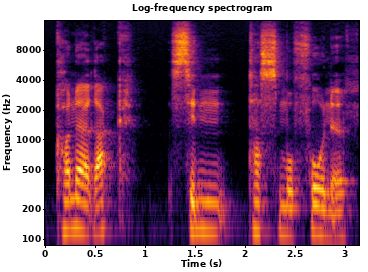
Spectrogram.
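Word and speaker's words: Konarak Sinthasomphone: Ich hoffe, ich spreche den Namen falsch, richtig aus. Ich hoffe, wie gesagt, bitte, bitte steinig mich nicht. Konarak Syntasmophone. Also, Ich glaube, das hast du richtig ausgesprochen.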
